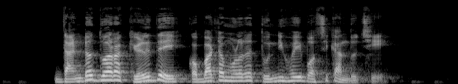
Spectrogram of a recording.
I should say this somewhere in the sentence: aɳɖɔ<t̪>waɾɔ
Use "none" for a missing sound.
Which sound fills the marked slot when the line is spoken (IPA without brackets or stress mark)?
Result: d̪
